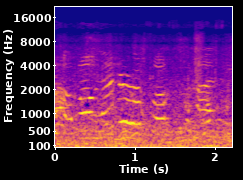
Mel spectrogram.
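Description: Young children's high-pitched voices calling out, their pitch rising and falling, over a steady low outdoor rumble and background crowd noise.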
